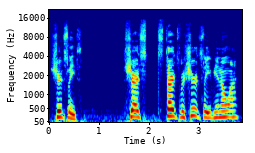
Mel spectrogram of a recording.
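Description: A man's voice: high-pitched, takes it slowly, clean tone, no room sound. An older man hosting in a casual, rambling motivational style with a folksy, teasing manner, speaking into a stage microphone. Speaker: podcast host and musician. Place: small curtained stage studio. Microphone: stand-mounted vocal microphone. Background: acoustic guitar.

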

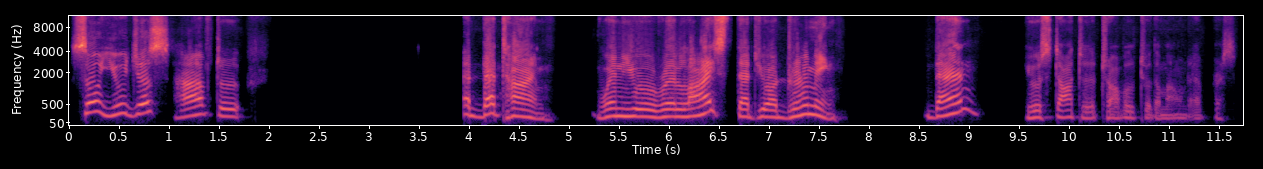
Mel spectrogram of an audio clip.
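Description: A man's voice: high voice, animated, creaky, darkish tone, dry recording. A man from Nepal teaching a dharma class over a video call, often restarting phrases and checking in with the listeners. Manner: halting, repeats phrases, checks in with "okay?". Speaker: Buddhist teacher.

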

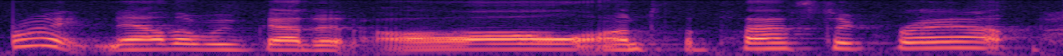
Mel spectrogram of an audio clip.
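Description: A woman's voice: high voice, fairly even intonation, brisk, vocal fry. A woman, giving friendly step-by-step baking instructions in her home kitchen. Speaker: cooking channel host. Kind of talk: casual cooking demonstration.

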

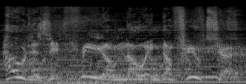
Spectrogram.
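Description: Very high-pitched, vengeful alien seer. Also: male voice, measured pace. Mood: ominous, gloating. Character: vengeful dying alien seer pronouncing doom. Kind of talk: anime game dramatic acting. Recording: echoing hall reverb, music behind. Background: music.

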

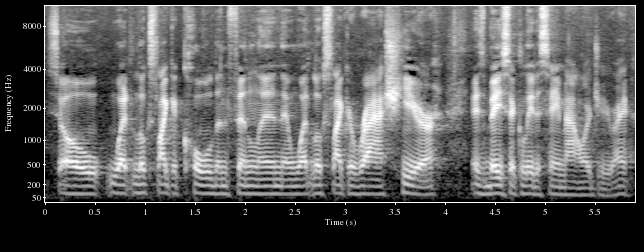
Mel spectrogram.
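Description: A man who grew up in Italy, answering audience questions in a live talk in a conference room, animated and acting out quotes. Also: sits low. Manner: animated, acts out quotes in shifting voices. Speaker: guest speaker.

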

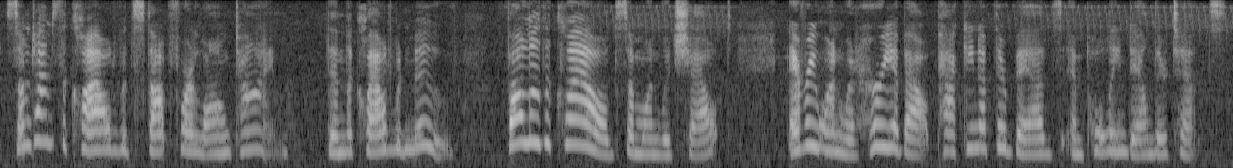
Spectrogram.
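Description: A woman's voice: extremely high pitch, a little slow, a little hiss or hum. A woman teaching children, telling a Bible story in simple, plain language.

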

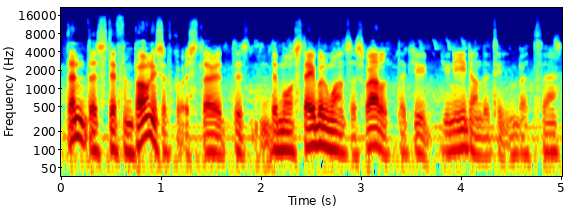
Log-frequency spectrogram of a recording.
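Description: Deep-voiced Swedish man, enthusiastic trainer. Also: fast, slight background noise. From Sweden. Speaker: national team trainer. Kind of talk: interview.

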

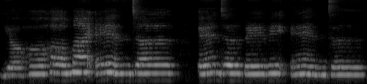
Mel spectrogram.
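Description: A young woman softly singing a pop love ballad with no accompaniment, sitting on a bed in a small bedroom with a handheld mic. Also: high voice, level tone, drawn-out words. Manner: soft, unaccompanied singing. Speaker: singer. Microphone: handheld mic held close. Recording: very echoey room, voice sounding distant.

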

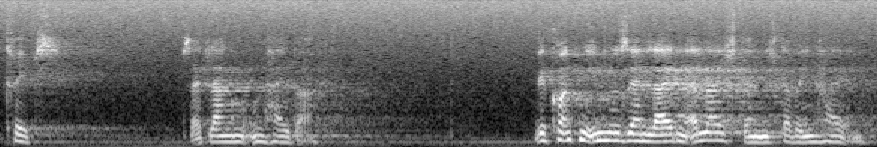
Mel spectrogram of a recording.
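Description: Radio play role: solemn consoling doctor played by a man, fairly high, very mellow voice, measured delivery, faint noise. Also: steady tone, close to an everyday voice. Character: grave, fatherly male private doctor breaking bad news. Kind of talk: 1970s radio drama acting.

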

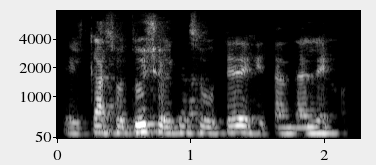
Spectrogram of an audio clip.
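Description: A man's voice: mid-range voice, flat delivery, fast, a little mellow. A man with an Argentine Rioplatense accent, interviewing a young footballer over a phone live stream, talking in hesitant stops and restarts. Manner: hesitant, many fillers and restarts. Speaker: sports radio interviewer. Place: indoors, small room. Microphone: phone front camera. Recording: roomy, muffled phone audio.

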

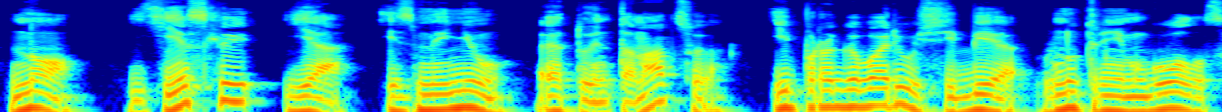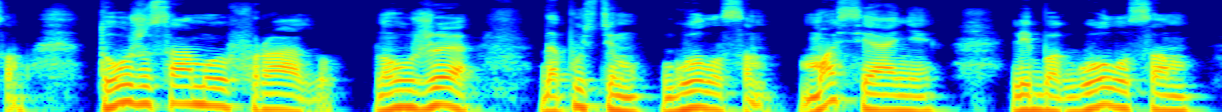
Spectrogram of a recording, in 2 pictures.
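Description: A man's voice: medium pitch, measured pace, mellow. A man in his thirties giving an instructional talk as a video coach, explaining step by step and addressing the viewer directly. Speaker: video blog host, coach and trainer. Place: small indoor studio with panelled backdrop. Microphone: lapel mic.

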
